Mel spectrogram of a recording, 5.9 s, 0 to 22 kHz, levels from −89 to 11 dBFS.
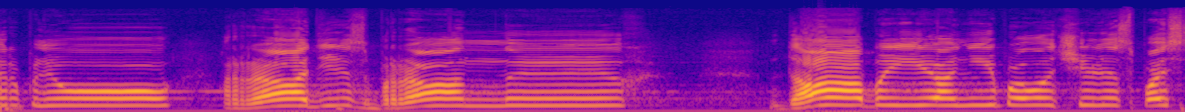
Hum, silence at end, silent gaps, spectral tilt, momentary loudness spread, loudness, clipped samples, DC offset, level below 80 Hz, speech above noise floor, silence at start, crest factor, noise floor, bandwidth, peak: none; 0 s; none; -3.5 dB/octave; 14 LU; -13 LUFS; 0.2%; under 0.1%; -46 dBFS; 31 dB; 0 s; 14 dB; -44 dBFS; 14 kHz; 0 dBFS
